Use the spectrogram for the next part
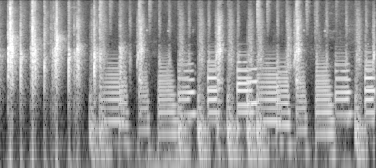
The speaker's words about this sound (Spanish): Puedes ocupar tu sitio, eso sí, mientras recibes este aplauso canjeable por absolutamente nada.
